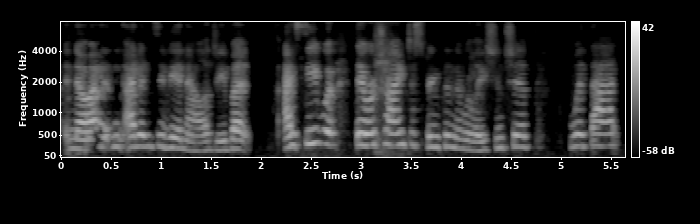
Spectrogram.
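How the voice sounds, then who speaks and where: A woman's voice: on the high side, fairly quick. A woman with a Southern US accent, a former contestant, chatting casually and laughing between her thoughts. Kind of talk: casual recap chat.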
